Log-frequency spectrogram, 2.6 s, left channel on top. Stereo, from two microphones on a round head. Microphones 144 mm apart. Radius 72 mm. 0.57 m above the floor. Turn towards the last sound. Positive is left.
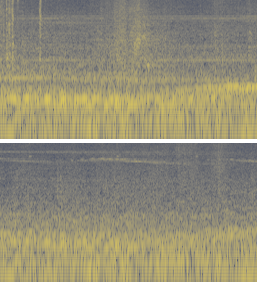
No sound to turn to.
